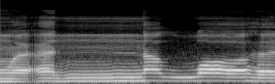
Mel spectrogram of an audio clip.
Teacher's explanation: نون مشدد پر غنہ ہوگا، اللہ کا لام زبر کی وجہ سے پر پڑا جائے گا. اس کے اوپر کھڑی زبر بھی ہے، ایک الف کی مقدار کے برابر کھینچ کر پڑھیں گے.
